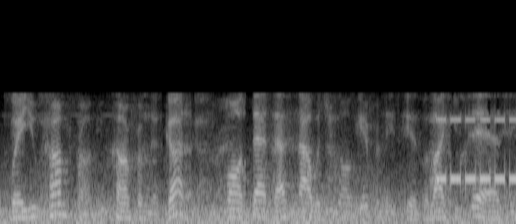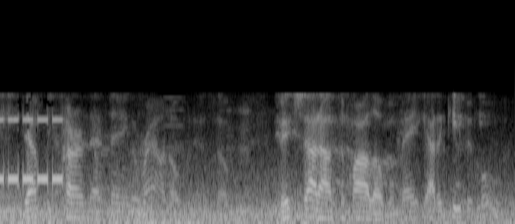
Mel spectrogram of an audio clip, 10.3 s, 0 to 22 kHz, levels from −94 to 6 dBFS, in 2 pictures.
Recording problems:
garbled, watery; badly; nothing above 4 kHz
echo of what is said; faint; throughout; 260 ms later, 20 dB below the speech
wind noise on the microphone; heavy; 10 dB below the speech
traffic noise; noticeable; throughout; 20 dB below the speech
alarm; loud; from 4.5 to 6 s; peak 6 dB above the speech

